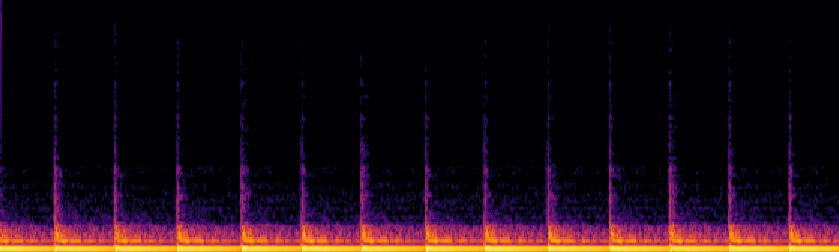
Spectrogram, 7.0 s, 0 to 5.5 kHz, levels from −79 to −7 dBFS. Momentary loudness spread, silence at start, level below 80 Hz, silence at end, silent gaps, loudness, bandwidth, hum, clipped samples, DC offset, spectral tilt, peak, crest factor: 1 LU; 0 s; -24 dBFS; 0 s; none; -18 LUFS; 1.8 kHz; none; under 0.1%; under 0.1%; -14.5 dB/octave; -6 dBFS; 10 dB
